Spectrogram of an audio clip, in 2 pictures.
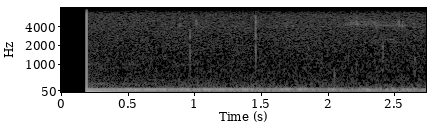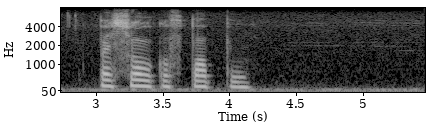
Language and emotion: Russian, neutral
